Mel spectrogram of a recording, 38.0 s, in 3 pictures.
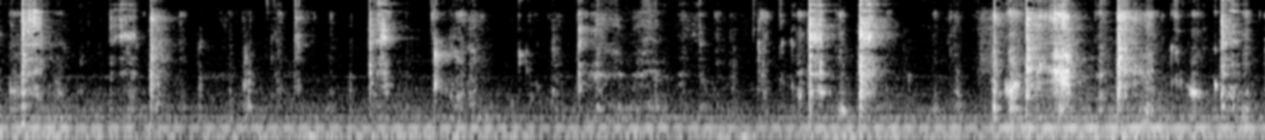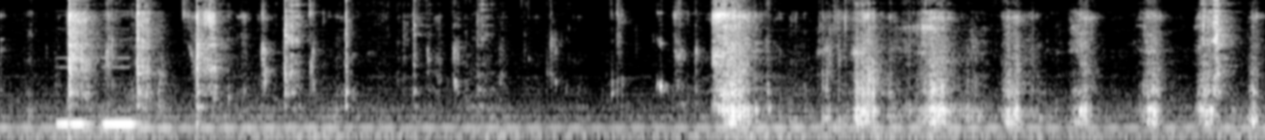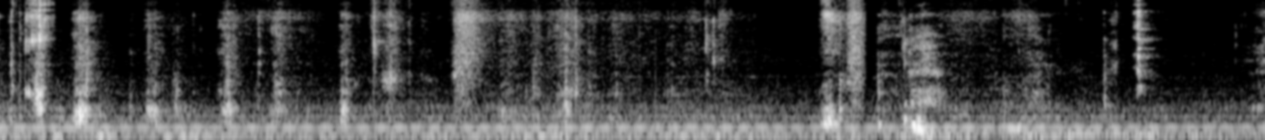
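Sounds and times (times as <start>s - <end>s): chewing and crunching crisp food: 0.0s - 37.9s
low hum: 13.2s - 14.3s.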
